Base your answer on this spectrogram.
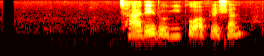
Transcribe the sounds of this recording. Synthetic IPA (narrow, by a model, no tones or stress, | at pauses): t͡sʰaɾeɾoɡikoʌ̰prḛsʌn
